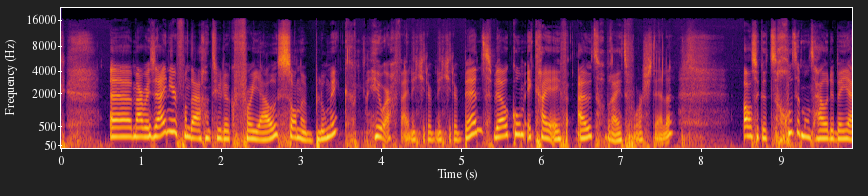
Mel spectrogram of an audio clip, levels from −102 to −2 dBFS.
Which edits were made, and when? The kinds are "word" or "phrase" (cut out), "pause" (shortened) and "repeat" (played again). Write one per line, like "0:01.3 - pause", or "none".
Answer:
0:04.7 - repeat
